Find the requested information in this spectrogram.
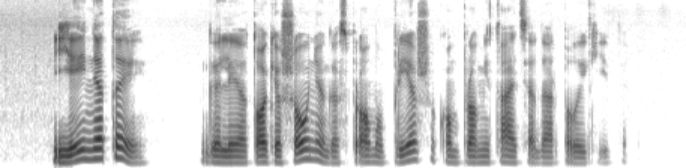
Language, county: Lithuanian, Vilnius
